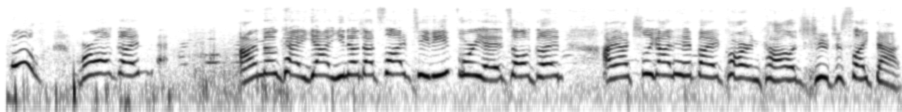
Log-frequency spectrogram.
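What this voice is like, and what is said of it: Adrenaline-charged, shaken excited voice. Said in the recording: “That's the adrenaline. She's not okay. You can hear the adrenaline in her voice.”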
